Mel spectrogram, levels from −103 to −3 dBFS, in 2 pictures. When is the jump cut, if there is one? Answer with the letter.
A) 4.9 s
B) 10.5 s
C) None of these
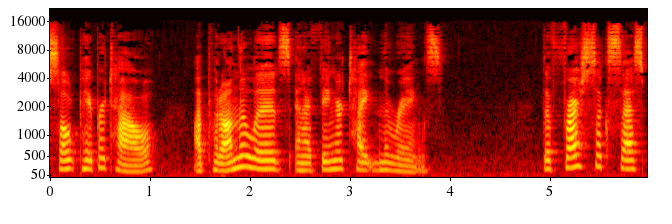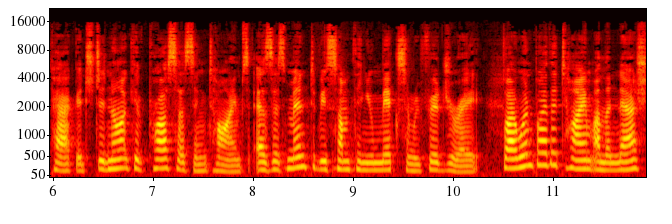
B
